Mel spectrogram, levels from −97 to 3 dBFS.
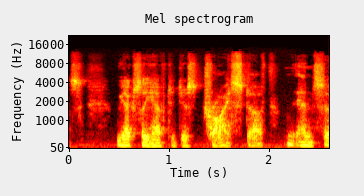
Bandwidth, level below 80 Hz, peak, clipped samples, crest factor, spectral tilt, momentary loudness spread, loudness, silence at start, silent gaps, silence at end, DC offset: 12.5 kHz; -46 dBFS; 0 dBFS; under 0.1%; 18 dB; -4 dB/octave; 8 LU; -18 LUFS; 0 s; none; 0 s; under 0.1%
